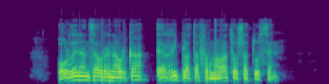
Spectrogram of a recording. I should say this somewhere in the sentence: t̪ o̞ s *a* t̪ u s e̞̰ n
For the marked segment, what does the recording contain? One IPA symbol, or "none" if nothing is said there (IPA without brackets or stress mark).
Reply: a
